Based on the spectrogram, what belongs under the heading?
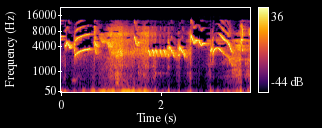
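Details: Continuous varied song from a caged oriental white-eye with joined brows and a duck-like body: high thin whistles, a fast buzzy trill in the middle, then looping up-and-down slurs, with low background rumble.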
